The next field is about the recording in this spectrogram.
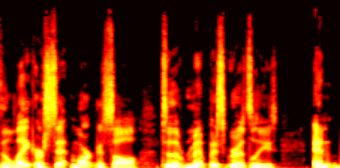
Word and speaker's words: Gasol: And forever, I called him Gasol. – Pau Gasol. And then I finally learned that the brothers were named Gasol. And so because of them, I now will forever be able to pronounce Gasol.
